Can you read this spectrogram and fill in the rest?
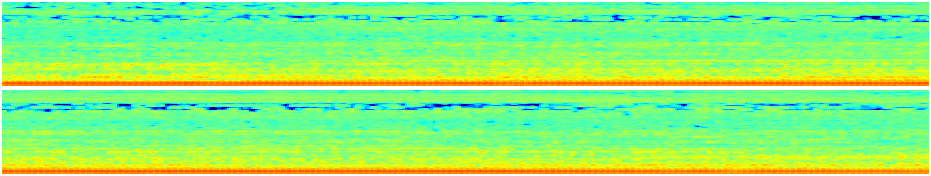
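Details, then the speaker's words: Citroen BX on ramps with the hydraulic pump running and old hoses: a steady, even idle drone with no knocks or misses. A slight tinkle comes from a resonator that was dropped during fitting; the exhaust smoke is attributed to diesel soot. "Seems well so far. Even the knackered old hoses. It's a bit of a tinkle in the resonator."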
